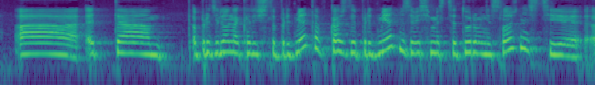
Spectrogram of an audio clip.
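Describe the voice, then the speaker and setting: Speaking at a moderate pace, the woman has a high pitch. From Russia, Murmansk. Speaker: emigrant student. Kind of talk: interview.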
